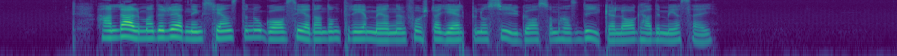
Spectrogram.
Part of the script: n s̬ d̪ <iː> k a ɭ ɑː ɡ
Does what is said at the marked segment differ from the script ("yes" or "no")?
yes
